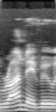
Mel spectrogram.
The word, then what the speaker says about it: rendezvous: in case you're wondering rendezvous is an old French word that means the Z is silent so the fur trade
